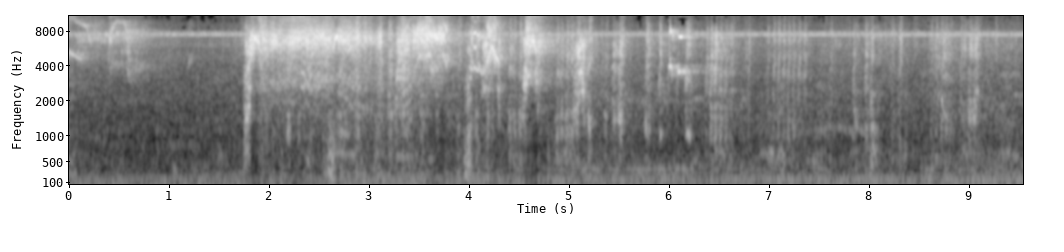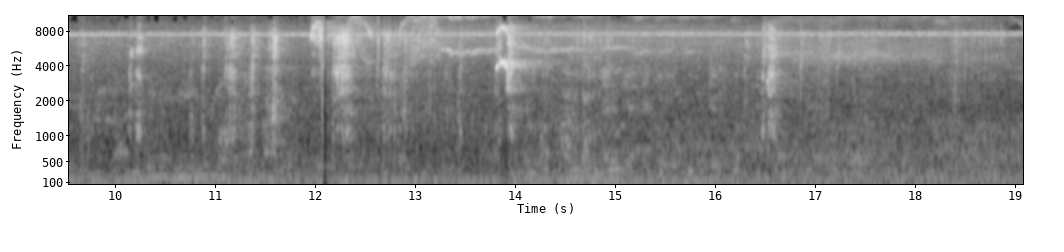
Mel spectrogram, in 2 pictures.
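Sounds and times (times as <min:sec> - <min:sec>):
monkeys calling shrilly: 0:00.0 - 0:01.0, 0:01.6 - 0:18.2.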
